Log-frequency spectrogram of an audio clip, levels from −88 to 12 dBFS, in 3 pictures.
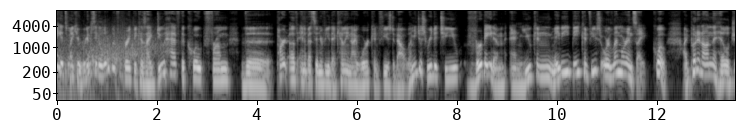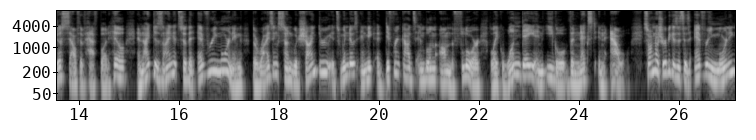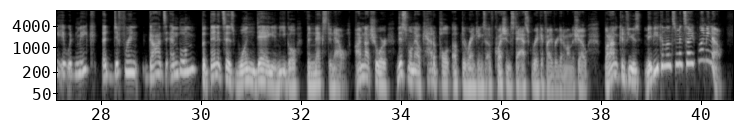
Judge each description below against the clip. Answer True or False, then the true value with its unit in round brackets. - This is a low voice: True (125 Hz)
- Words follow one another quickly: True (240 wpm)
